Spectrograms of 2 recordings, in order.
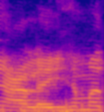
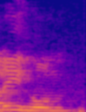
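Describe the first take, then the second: First: The vowel after the h is i. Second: The vowel after the h is u.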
